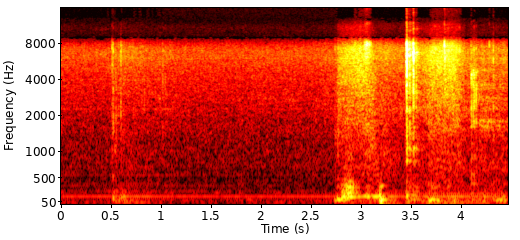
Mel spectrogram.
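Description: Soft, scattered taps on a laptop keyboard: one isolated keystroke, then a short burst of several quick clicks and a sharper tap, against a quiet background hum.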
